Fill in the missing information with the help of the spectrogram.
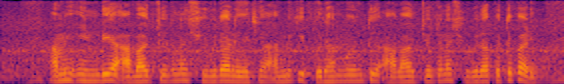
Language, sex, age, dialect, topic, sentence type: Bengali, male, 18-24, Standard Colloquial, banking, question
